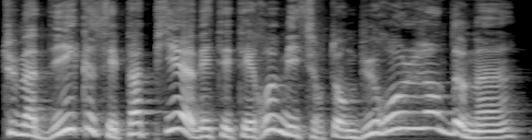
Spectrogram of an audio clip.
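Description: A man reading a novel aloud, voicing an indulgent nobleman who gently reproaches his cousin. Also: high voice, big pitch swings, moderate pace. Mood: calm, reproachful. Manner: mildly reproachful.

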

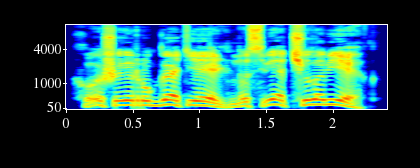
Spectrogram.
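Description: Peasant: man reading a fearful, churchy villager, raised voice, lively lilt. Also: a little high, measured pace, no room sound, pitched above the performer's own voice. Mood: coaxing. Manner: pleading, folksy. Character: timid, pious middle-aged peasant man.

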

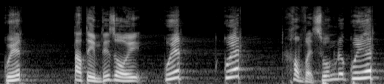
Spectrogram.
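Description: A man voicing Tuấn Anh, a frantic young man shouting. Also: high voice, sing-song, normal speed, soft background music, voice pushed up. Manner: shouting, anguished.

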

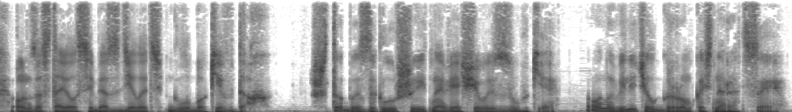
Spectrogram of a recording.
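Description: A man reading a thriller audiobook in a measured, dramatic storytelling manner. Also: a bass voice, a bit bright. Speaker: narrator. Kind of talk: scripted audiobook narration.

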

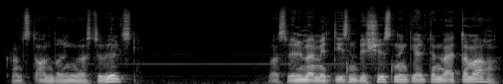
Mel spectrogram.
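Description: An actor playing a bitter, gruff male drifter after the war in a radio drama, husky and sullen. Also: on the low side, fairly quick, lightly acted. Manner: gruff, sullen, bursts of anger.

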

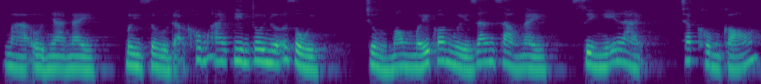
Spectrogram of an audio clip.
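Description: A woman narrating a first-person story in a lively, indignant way. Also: deep voice, brisk.

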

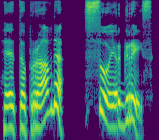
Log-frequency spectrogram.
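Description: A woman voicing a drunk, crude, boastful high-school heartthrob boy in a storybook reading, loud and drawn-out. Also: expressive, dry recording, clean studio sound, exaggerated voice.

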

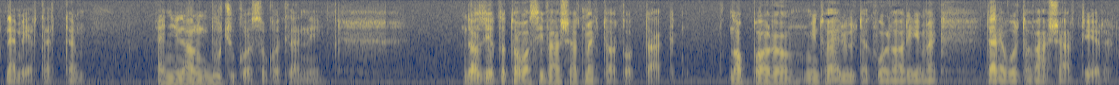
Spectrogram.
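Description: A man narrating a novel as an audiobook, in a measured first-person storytelling manner. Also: sits low, lively intonation, fairly bright tone, a little hiss or hum. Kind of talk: novel reading.

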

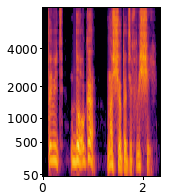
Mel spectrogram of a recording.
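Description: A quick-witted young son, played by a man reading aloud, teasing his father with a bright, mocking edge. The pitch sits a bit high and moves a lot, recorded close and dry. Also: big pitch swings, breathy edge, no room sound, full character voice. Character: Sam Weller, a cheeky young man.

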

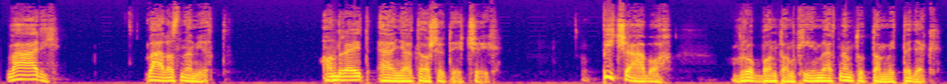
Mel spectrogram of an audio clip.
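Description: A man narrating a thriller audiobook in the first person with tense, measured delivery. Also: sits low, mellow, slightly rough, no room sound, clean studio sound.

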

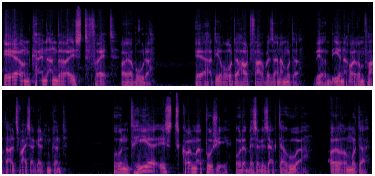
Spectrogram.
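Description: A male narrator voices a seasoned frontier hero telling of his adventure in 1970s radio play narration. The deep voice comes across firm, steady, measured and commanding.

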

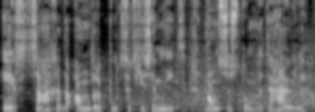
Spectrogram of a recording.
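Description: A man narrating a children's story in an expressive, animated reading. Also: on the high side, moderate pace.

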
